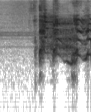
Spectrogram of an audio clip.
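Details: Pet dogs Bella and Buddy indoors, Buddy acting to protect Bella from a cat picture she dislikes; after a short quiet start comes a sudden sharp bark followed by rapid rough yelping bursts.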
